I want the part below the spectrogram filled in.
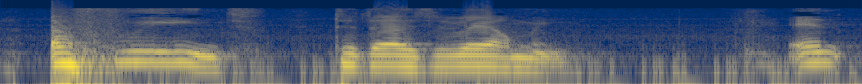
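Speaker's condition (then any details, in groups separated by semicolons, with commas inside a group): Cerebral palsy; discovered at age 2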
